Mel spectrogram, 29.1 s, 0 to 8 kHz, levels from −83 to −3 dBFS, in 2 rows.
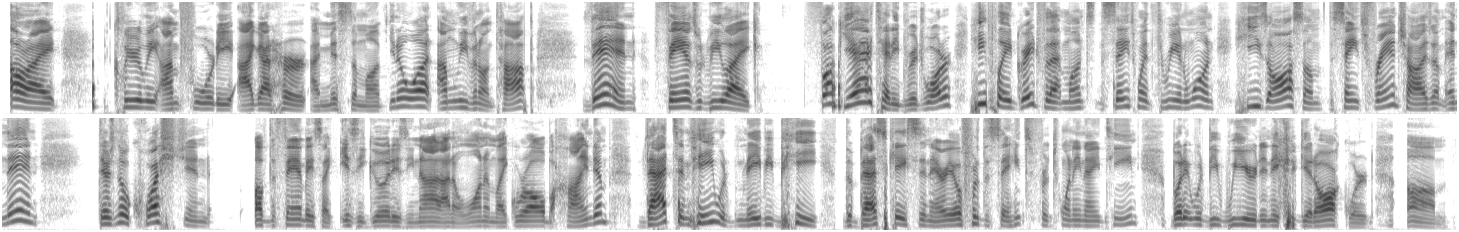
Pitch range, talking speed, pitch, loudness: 135-190 Hz, 200 wpm, 155 Hz, -30 LUFS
